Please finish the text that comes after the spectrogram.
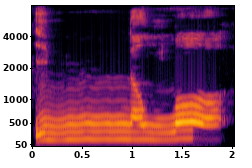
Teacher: Kita perhatikan pada inna. Okay, nun ini nun yang musyaddadah, nun yang bertanda syaddah, nun yang bertanda sabdu. Jadi kita kena dengung dua harakat.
